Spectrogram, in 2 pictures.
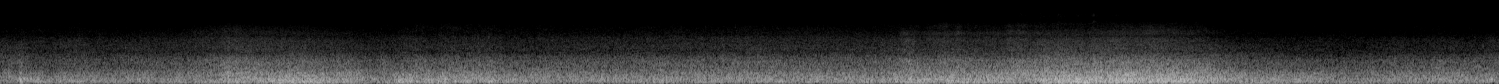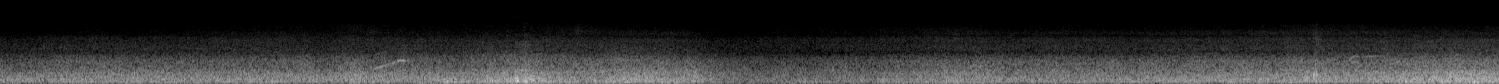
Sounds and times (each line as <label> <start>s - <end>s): wind 0.0s - 29.9s
kid playing in surf 13.8s - 22.2s
surf 24.5s - 29.9s
kid playing in surf 24.9s - 29.9s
